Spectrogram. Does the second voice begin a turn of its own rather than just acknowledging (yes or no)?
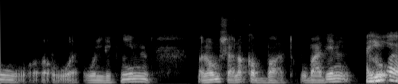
yes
